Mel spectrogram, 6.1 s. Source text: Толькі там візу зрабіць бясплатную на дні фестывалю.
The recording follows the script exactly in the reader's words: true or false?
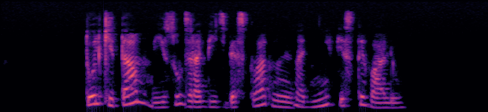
true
